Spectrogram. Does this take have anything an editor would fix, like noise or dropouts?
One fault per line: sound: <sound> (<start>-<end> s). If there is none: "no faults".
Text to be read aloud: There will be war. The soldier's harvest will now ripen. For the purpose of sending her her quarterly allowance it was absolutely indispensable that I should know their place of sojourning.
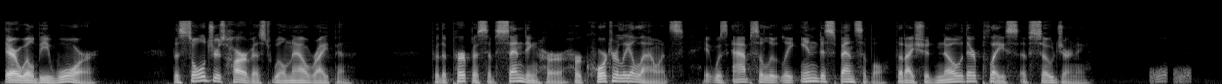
sound: laugh (11.5-11.9 s)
